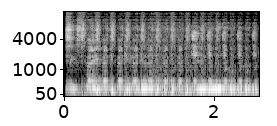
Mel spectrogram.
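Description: Rapid, rhythmic breathy panting, several pants a second, with a low voiced tone underneath and no break.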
